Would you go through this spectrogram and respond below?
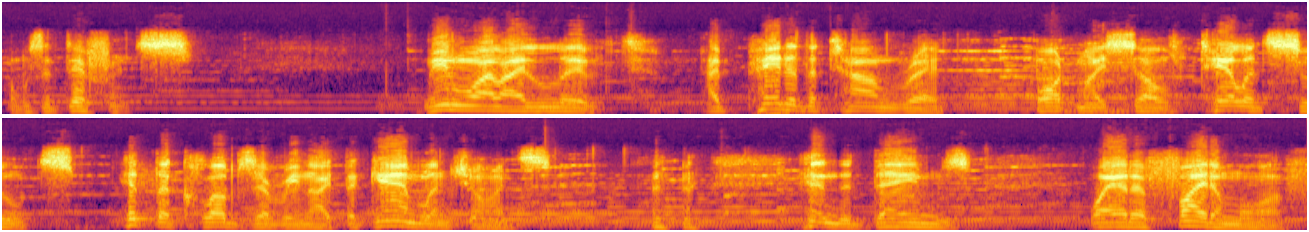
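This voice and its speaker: A man's voice: medium pitch, animated, measured pace, close to an everyday voice, low-quality recording. An American actor playing a tough, brooding gangster trigger man telling his story in an old-time radio crime drama. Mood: brooding, cocky. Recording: old radio broadcast with music behind.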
